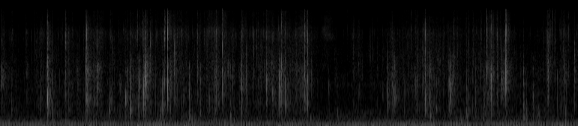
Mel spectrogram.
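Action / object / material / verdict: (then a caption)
shake / plastic bag of plastic gems / plastic / none. A small clear plastic bag with a cardboard header, full of colorful acrylic craft gems, is crinkled and squeezed with fingertips and nails. Bright, dense crinkling with sharp clicks from the gems and plastic rises and falls over a low, steady hum.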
